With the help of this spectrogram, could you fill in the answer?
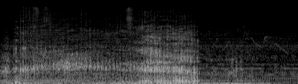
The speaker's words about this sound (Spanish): Mientras tanto, el jaguarete, rugiendo furioso, busca a su heridor para atacarlo.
